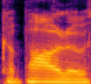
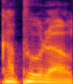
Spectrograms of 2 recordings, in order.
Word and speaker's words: Capullo: crusader who makes nightmares shutter designed by greg kapalu sorry if i've got your name wrong by the way sorry greg capullo my bad sorry about that the drop date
